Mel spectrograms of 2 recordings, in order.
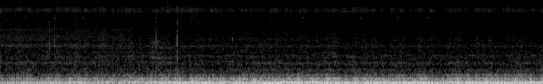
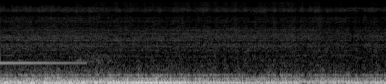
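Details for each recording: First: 2000 Dodge Ram with an overcharging problem, running after the alternator was removed, tested and refitted. Steady, even low rumble at idle with no knocks, ticks or whine. It runs smoothly and the issue appears fixed. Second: 2000 Dodge Ram at first start after alternator removal for overcharging, battery reconnected so idle memory lost, charging a little low: deep, lumpy, wandering idle, sounds loaded up; rough idle from lost idle memory, improving.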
